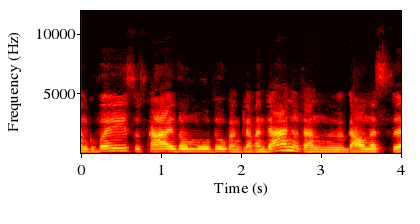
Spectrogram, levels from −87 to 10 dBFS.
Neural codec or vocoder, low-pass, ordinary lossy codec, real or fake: none; 10.8 kHz; AAC, 32 kbps; real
